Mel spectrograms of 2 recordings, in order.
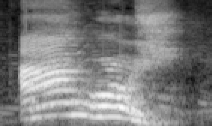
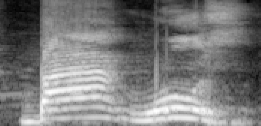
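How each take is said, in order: First: "Angus" said without the B, laughing; dropped B. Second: "Bangus" said clearly with the B; correct pronunciation. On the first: Acted. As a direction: swallow the B of "Angus". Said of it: "Ano bang angus?". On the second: Shown as a demonstration. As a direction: stress the B of "Bangus". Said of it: "Tama si ate, bangus".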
